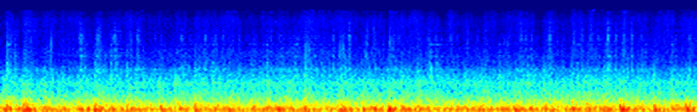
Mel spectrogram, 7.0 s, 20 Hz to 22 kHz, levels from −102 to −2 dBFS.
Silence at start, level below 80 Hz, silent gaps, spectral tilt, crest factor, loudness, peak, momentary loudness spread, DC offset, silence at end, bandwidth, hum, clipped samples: 0 s; -32 dBFS; none; -11 dB/octave; 16 dB; -28 LUFS; -10 dBFS; 4 LU; under 0.1%; 0 s; 2.6 kHz; none; under 0.1%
